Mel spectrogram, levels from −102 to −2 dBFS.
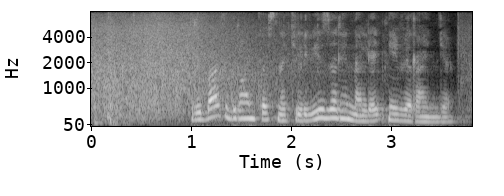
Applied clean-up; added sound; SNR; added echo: none; Water; 7 dB; reverberation time 1.1 s.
